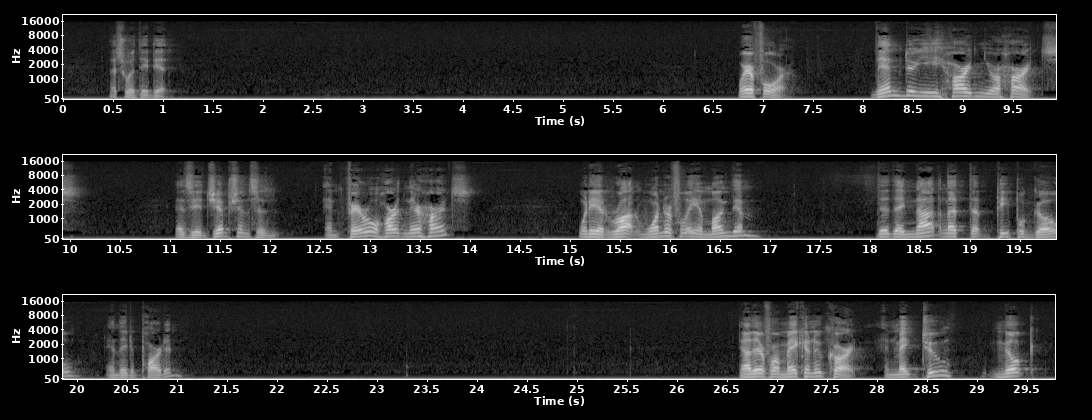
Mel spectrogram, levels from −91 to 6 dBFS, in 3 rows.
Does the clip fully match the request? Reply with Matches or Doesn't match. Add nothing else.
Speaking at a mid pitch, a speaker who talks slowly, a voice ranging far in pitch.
Doesn't match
